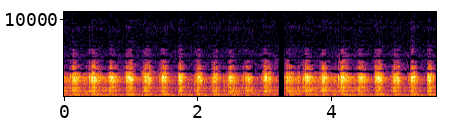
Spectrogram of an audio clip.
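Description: Live band music led by guitar, with a fast, even pulse. The sound cuts out for an instant about three seconds in.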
